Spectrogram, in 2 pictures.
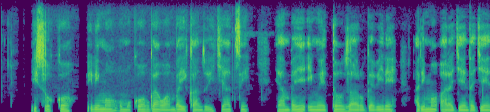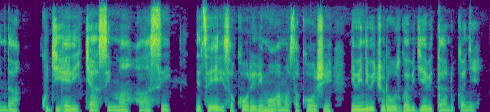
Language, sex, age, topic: Kinyarwanda, male, 25-35, finance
